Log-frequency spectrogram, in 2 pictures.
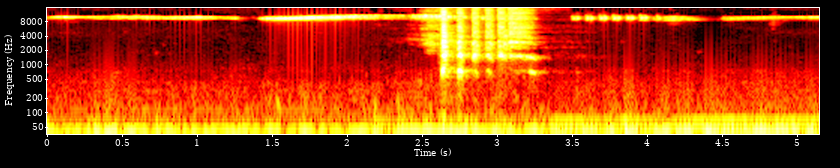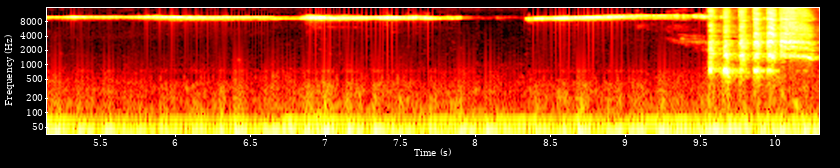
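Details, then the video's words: Long, thin, very high whining tone from a Rufous hummingbird (Selasphorus rufus), wavering slightly and interrupted by two bursts of rapid harsh stuttering chatter. "Как поёт Колибри охристый (Selasphorus rufus)"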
